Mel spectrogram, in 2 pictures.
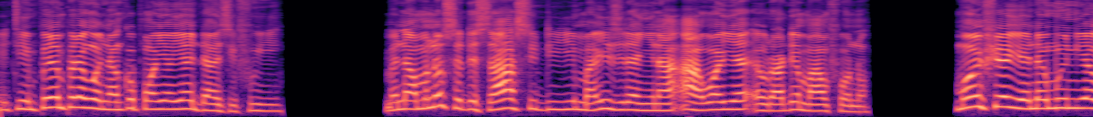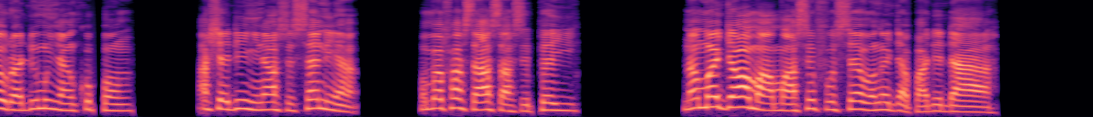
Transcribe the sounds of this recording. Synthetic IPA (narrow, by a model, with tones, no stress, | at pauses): n̩˨tʰĩ˨m˨pʰe˦ĩ˦pʰɾã˦ŋʊ̃˨ɲã˨ŋko˦pʰɔ̃˦njɛ˦jɛ̃˦n˦dã˨n˨s̬i˨fʊ˦ji˦ | mɪ̃˨nã˨m̃˦nʊ̃˦sʊ˨dɪ˨saː˨˦sʊ˦di˦ji˦mã˨i˦s̬ɾa˨ɲĩ˨nã˦ʔa˨wɔ˦jɛ˦ʔæ˨wu˨ɾa˨dɪ˦mã˨˦fʊ˦nʊ̃˦ | mʊ̃˦ɲ̩˦ɕᶣɛ˦jɛ˨nã˦mũ˦nĩ˦æ˨wu˨ɾa˨dɪ˦mũ˦ɲã˨ŋkʰo˦pʰɔ̃˦n | a̰˨ɕɛ˨dɪ˦ɲĩ˨nãː˦sʊ˨sɛ˦nɪ̃˨a˨ | mʊ̃˦bɛ˦fa˦saː˨˦sa˨sɪ˨pʰæ˦ji˦ | nã˨mʊ̃˦æ˦d͡ʑa˦wa˦mã˨mʊ̃˨a˨sɪ˦fʊ˦sɛ˦wɔ̃˨nɛ˦d͡ʑa˨pʰa˨dɪ˦daː˦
